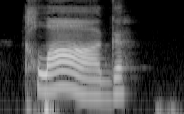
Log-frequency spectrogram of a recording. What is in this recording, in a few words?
"clog", English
